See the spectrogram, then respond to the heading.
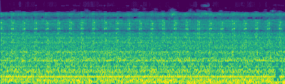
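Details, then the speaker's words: Typewriter with new motor and typing belts running again after a belt change: quiet, steady motor hum with no catches or clatter. It had not turned back on because the lever driving the internal power switch came misaligned and detached; reattaching it fixed this. "so that's all that it was that switch cam missile that lever came misaligned and was not on was not attached to that"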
